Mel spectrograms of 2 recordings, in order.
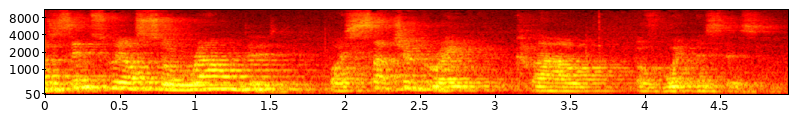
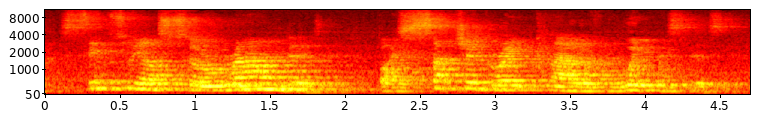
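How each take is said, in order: First: Slow scripture reading again. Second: Slow, deliberate reading of the verse; slow scripture reading. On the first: The preacher rereads the verse to the congregation. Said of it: "verse read again". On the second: The preacher reads the Hebrews verse slowly to the congregation. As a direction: lay each word down with weight. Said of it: "reads verse slowly, then repeats". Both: Shown as a demonstration.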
